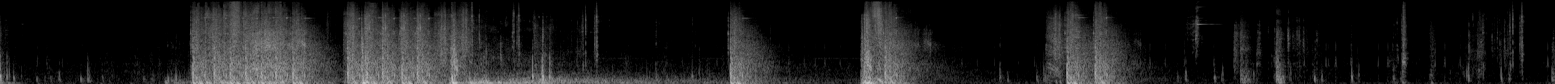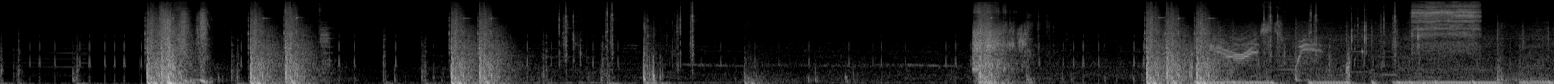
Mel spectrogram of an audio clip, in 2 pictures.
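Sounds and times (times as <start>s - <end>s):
pistol shots with echo: 27.0s - 28.7s.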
